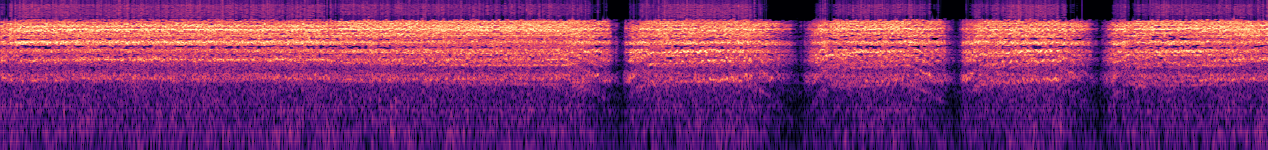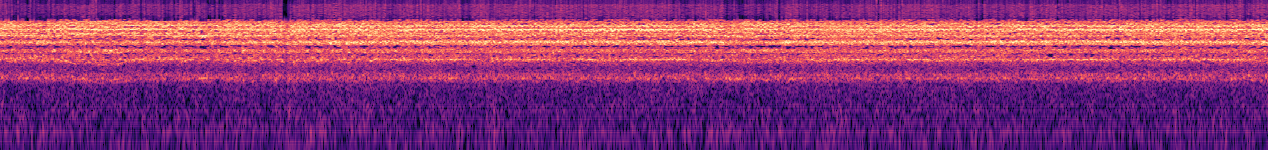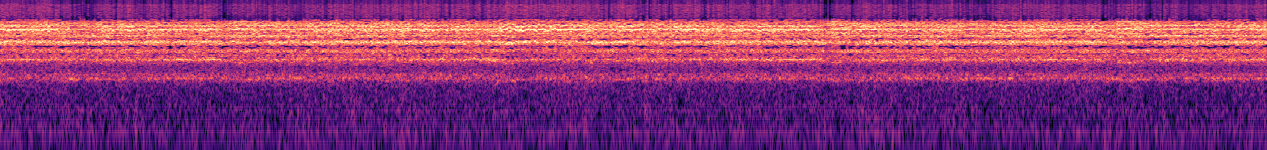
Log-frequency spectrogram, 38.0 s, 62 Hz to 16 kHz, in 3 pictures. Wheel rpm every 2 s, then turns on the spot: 230, 230, 200, 140, 110, 130, 210, 220, 230, 230, 230, 230, 230, 230, 230, 230, 230, 230, 230.
none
